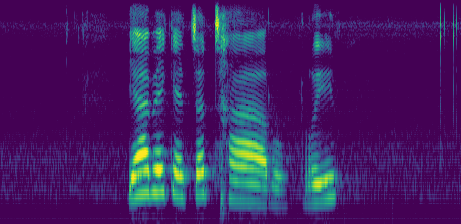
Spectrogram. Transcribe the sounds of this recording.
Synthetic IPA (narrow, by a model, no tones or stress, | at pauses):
jabɛkʼɛt͡ʃʼɛtʰarʊrɪ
